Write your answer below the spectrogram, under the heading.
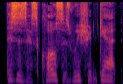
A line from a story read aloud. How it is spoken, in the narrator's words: whispered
